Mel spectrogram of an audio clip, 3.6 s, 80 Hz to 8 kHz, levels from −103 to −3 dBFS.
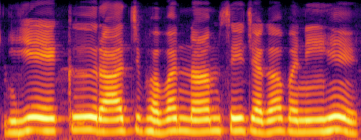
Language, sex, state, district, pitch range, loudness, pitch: Hindi, female, Madhya Pradesh, Bhopal, 205-225 Hz, -10 LUFS, 215 Hz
